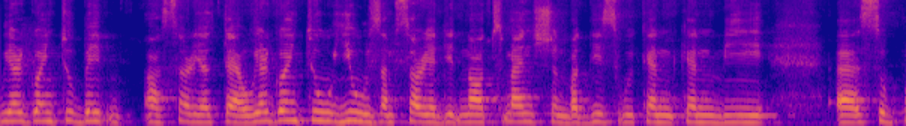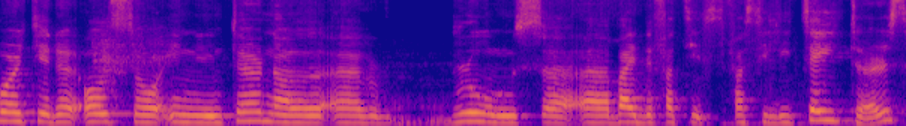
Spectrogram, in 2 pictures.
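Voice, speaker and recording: On a very clean recording with a silent background, a woman with an ordinary speaking voice speaks at a medium pitch and moderate pace with fairly even intonation. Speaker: workshop facilitator. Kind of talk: workshop instructions.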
